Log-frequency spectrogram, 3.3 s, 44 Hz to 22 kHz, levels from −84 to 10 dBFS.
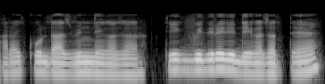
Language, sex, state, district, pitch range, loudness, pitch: Chakma, male, Tripura, Dhalai, 110-130 Hz, -16 LUFS, 115 Hz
